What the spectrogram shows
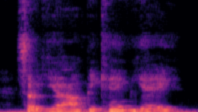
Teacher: the ya kind of pulled the low vowel ah upward to a higher position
